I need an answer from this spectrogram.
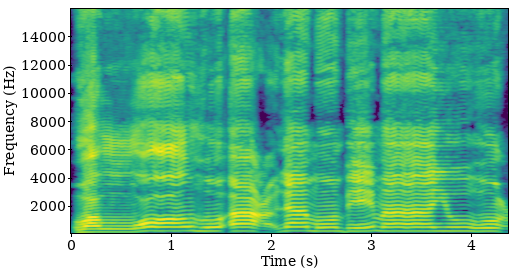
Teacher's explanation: لفظ اللہ کے لام کو موٹا پڑھیں گے کیونکہ لفظ اللہ کے لام سے پہلے زبر آ رہا ہے. یہاں پر آیت کرنے کی صورت میں نون کو ساکن بنا کر پڑھیں گے.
